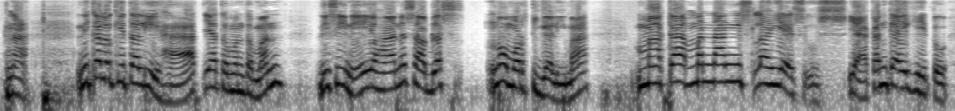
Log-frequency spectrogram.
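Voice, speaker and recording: A man's voice: sits high, sing-song, fairly bright tone, a little hiss or hum. A man in a live-streamed religious debate, asking mocking, repeated rhetorical questions with laughter and stopping often to fiddle with his laptop. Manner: pauses, restarts and fumbles with his laptop.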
